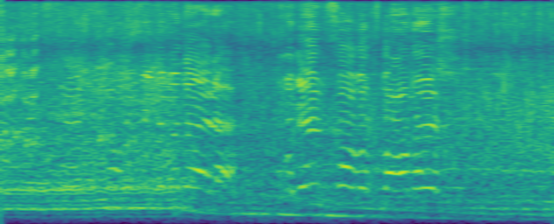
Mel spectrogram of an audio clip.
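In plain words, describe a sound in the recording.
Tyres squeal on tarmac as a car spins.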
